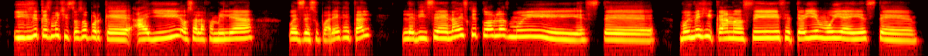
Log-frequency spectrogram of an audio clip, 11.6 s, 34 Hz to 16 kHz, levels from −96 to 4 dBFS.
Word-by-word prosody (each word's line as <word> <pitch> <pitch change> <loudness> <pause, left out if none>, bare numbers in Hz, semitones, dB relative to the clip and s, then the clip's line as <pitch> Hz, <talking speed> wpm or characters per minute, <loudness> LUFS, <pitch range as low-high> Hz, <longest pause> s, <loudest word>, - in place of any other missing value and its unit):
Y 265 0 +2
dice 300 +6 0
que 310 - 0
es 305 - -7
muy 325 +1 -1
chistoso, 285 0 -3
porque 225 -6 +1
allí 230 +8 +1
o 240 - 0
sea, 230 +1 -1
la 220 -1 -2
familia, 230 +4 0 0.4
pues, 230 -2 0
de 220 -1 +1
su 225 +2 -6
pareja 245 +6 -3
y - - -5
tal 270 +8 0 0.3
le 230 +1 0
dicen: 245 +1 0
"Ay, 305 +4 +2
es 340 - -8
que 365 -1 -2
tú 330 0 -3
hablas 320 -1 +2
muy, 280 -8 0
este, 200 -1 -2 0.3
muy 250 +3 +1
mexicano. 245 -6 +2
Sí, 255 +2 +3
se 250 -1 -1
te 235 +2 0
oye 260 +3 +2
muy 255 0 +1
ahí, 230 -1 +3
este, 205 -5 -2
245 Hz, 185 wpm, -22 LUFS, 220-270 Hz, 0.4 s, Sí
